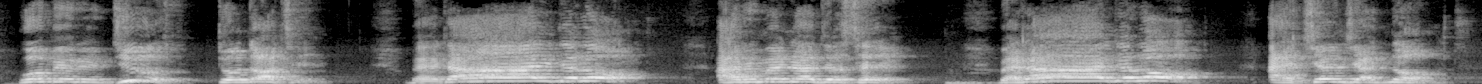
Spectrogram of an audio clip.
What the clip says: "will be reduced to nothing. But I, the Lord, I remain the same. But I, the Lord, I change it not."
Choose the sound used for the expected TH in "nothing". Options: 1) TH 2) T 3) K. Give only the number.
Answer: 2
